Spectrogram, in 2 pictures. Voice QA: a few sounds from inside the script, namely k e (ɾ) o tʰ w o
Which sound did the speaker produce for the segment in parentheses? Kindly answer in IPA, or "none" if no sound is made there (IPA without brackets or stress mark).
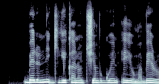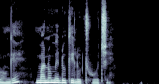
l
